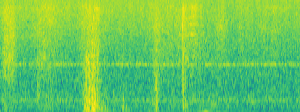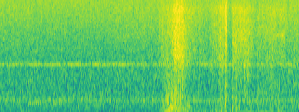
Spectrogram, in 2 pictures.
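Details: Quiet indoor room tone with soft rustling of bedding and a few dull bumps, no animal voice audible.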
